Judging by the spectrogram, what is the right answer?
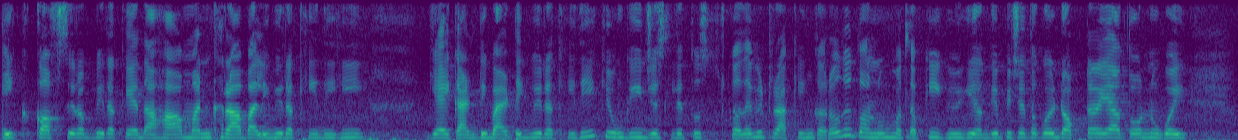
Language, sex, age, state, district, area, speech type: Dogri, female, 30-45, Jammu and Kashmir, Jammu, urban, spontaneous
